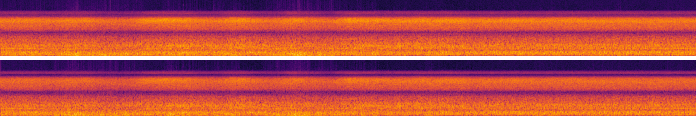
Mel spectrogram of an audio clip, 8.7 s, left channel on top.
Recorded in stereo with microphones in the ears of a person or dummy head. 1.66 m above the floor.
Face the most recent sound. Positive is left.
turn(degrees=10)  # may be behind; listen again after turning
